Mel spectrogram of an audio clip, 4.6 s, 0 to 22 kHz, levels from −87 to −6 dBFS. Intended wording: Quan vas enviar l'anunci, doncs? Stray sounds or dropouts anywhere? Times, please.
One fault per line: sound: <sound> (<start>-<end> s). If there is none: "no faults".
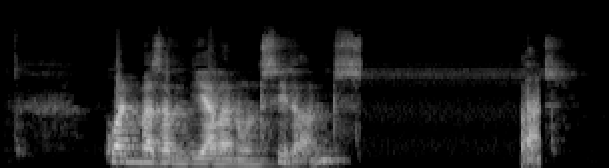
sound: laugh (3.9-4.1 s)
